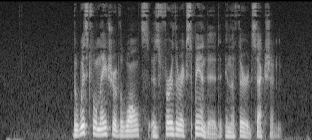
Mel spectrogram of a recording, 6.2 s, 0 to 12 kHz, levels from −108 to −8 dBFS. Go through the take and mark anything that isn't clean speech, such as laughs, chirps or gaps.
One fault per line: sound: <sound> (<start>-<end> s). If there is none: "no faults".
no faults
